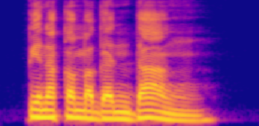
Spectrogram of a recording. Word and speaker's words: pinakamagandang: Pinakamagandang dalaga. The first word is pinakamagandang. Pinakamagandang. Pinakamagandang. Pinakamagandang is spelled as P-I-N-A-K-A-M-A-G-A-N-D-A-N-G.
